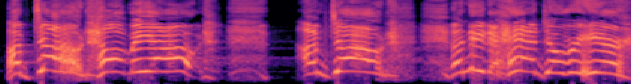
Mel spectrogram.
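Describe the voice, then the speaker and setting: A woman's voice: extremely high pitch, moderate pace, pushed and bright, heavily acted. An actress playing a tough female soldier calling out urgent, clipped military warnings in a video game. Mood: urgent shouting. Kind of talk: video game combat barks.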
